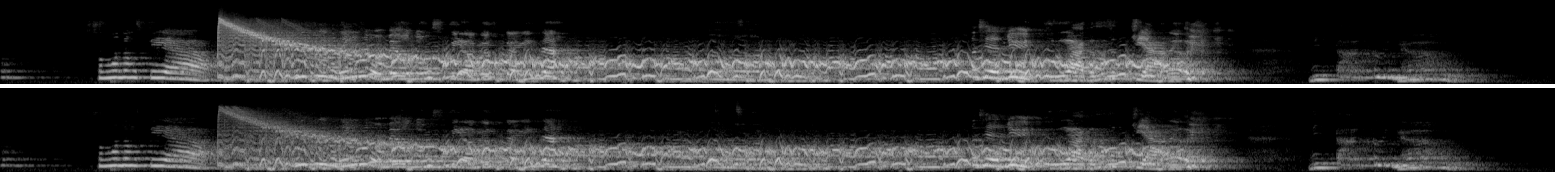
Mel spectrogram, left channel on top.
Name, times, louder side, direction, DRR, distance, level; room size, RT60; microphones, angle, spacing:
voice 1, 1.0-2.1 2.9-5.7 7.1-7.7 9.7-12.1, left 2 dB, 35° left, 5 dB, 2.0 m, -21 dB
sound 1, 2.2-12.0, left 3 dB, 80° left, 2.6 m, -21 dB
voice 2, 6.6-8.3 12.5-12.8 13.1-14.6, left 1 dB, 45° right, 4 dB, 7.9 m, -32 dB
28.5 x 26.5 x 7.1 m, 0.97 s
head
